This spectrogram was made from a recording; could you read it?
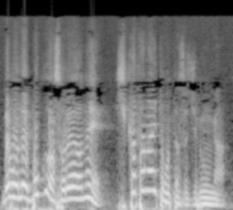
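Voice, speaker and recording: A man in his sixties delivers a conversational sermon to his congregation, joking and turning to them often while keeping his voice low. His voice sits high for a man and swings up and down with lively, animated pitch. A husky edge runs through his quick delivery. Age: 60s. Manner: chatty and humorous, often addressing the audience directly. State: speaking quietly, holding his voice down. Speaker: Buddhist temple priest.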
